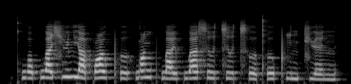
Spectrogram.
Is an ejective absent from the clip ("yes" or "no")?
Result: yes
